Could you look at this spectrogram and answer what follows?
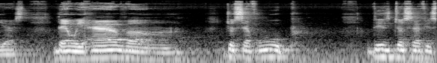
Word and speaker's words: Wolpe: Then we have Joseph Whoop. This Joseph is spelled Joseph, right?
